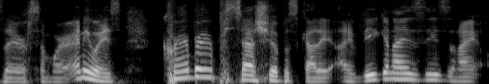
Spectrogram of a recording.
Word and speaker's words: biscotti: Biscotti.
